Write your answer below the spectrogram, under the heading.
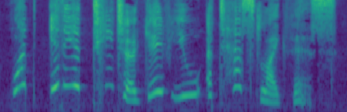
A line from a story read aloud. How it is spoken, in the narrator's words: scoffs, asking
